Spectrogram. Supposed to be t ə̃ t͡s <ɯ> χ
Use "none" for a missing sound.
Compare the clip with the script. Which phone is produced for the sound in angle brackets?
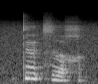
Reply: ɤ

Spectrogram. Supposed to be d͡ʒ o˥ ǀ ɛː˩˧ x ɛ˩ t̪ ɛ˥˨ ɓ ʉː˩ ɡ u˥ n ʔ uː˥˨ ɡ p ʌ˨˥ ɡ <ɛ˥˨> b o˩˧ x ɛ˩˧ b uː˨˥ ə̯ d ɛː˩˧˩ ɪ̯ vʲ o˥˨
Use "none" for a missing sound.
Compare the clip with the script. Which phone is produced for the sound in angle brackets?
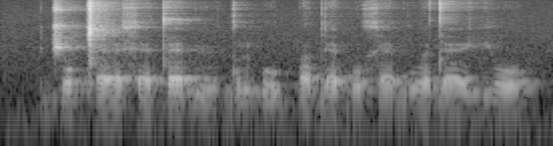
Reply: ɛ˥˨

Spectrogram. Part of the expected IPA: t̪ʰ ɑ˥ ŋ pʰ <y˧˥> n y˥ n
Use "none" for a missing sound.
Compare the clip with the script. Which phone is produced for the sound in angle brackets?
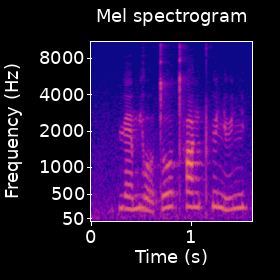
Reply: y˥˩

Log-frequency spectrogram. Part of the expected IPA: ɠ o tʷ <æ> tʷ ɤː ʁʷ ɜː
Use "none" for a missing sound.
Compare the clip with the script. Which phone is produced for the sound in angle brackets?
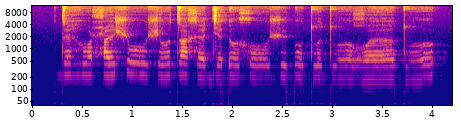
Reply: ɛ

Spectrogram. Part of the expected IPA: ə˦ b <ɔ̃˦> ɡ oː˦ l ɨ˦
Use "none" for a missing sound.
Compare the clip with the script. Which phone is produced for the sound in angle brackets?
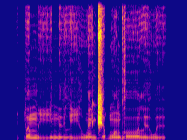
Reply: ɔ̃˦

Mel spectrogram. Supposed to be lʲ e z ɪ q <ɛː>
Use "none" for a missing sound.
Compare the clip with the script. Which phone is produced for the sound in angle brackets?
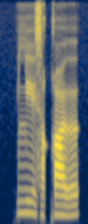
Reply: əː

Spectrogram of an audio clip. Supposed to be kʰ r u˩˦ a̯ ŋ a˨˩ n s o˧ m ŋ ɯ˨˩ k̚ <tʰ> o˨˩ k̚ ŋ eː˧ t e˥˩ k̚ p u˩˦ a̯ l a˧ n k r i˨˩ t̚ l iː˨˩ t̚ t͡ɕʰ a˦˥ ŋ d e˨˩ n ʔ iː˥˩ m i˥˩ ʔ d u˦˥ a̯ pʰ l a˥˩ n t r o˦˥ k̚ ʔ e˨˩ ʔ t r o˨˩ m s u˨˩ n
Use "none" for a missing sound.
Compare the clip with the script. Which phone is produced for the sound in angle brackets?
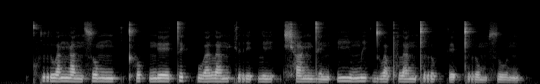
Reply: tʰ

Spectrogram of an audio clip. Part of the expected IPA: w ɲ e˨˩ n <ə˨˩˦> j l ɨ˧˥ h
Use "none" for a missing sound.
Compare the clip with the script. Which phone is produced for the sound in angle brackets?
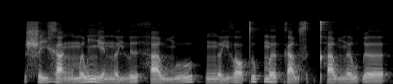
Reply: ə˨˩˨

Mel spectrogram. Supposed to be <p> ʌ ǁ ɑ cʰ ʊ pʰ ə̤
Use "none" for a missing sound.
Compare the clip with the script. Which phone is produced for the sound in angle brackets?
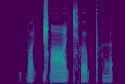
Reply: p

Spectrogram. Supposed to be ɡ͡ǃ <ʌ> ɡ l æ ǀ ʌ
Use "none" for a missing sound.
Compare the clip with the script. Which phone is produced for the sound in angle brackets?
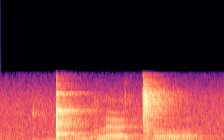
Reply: ɒ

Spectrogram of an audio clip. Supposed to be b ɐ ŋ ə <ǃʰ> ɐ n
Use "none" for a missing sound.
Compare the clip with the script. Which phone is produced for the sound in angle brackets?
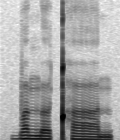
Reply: ǃʰ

